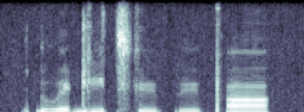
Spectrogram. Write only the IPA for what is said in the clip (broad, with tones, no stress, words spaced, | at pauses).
ɗu˩e̯ɖi˥t͡sʼy˨ py˨pʼɒ˦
